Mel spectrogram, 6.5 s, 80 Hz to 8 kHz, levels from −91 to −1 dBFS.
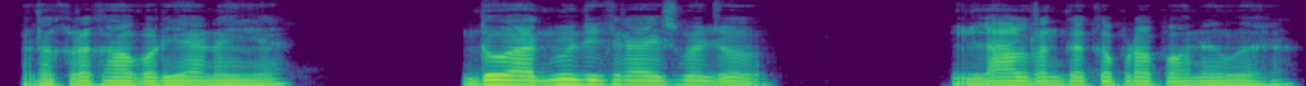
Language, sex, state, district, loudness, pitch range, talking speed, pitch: Hindi, male, Bihar, Muzaffarpur, -19 LUFS, 130-145 Hz, 175 wpm, 135 Hz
